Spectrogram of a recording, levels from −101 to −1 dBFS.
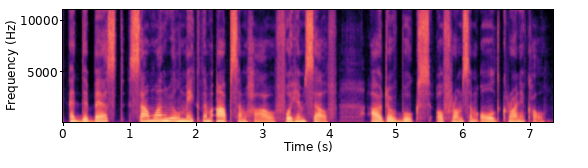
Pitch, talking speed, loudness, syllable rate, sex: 190 Hz, 155 wpm, -18 LUFS, 4.1 syllables/s, female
